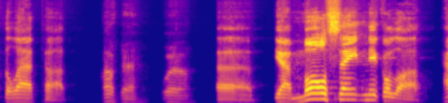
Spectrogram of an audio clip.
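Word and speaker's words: Môle-Saint-Nicolas: How do you pronounce it? Mont Saint Nicolas. How does that go? It's Mole Saint Nicolas.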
